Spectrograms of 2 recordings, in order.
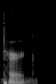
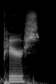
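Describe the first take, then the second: First: The name is said like 'Perk'. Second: The name is said like 'Pierce'. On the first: The speaker calls it wrong. "I pronounced it Perk" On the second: The speaker calls it right. "it's actually Pierce"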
